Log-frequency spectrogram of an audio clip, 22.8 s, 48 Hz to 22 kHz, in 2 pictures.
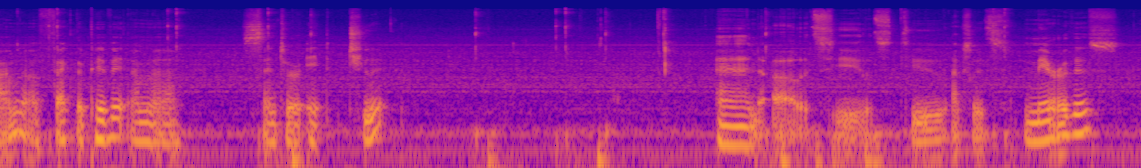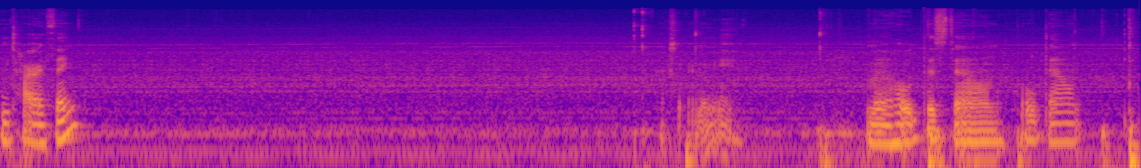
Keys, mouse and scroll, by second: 0.5 click, 1.7 click, 2.6 click, 3.1-4.7 alt+middle drag, 5.5 click, 6.1-7.7 alt+middle drag, 8.3 w, 9.9 click, 17.8 click, 18.4-19.6 alt+middle drag.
